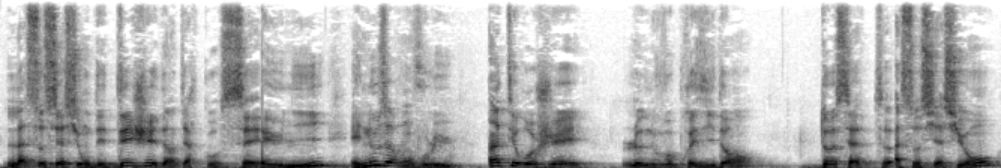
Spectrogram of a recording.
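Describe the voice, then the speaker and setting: A male host with a voice of average pitch. He presents in a scripted briefing style and puts formal questions as an interviewer. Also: big pitch swings, measured pace, darkish tone, a little hiss or hum.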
